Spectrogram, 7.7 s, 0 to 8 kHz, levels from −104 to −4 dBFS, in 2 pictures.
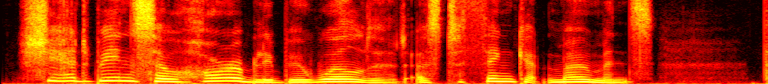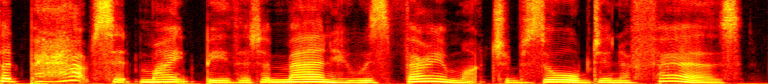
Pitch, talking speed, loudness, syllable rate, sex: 215 Hz, 205 wpm, -20 LUFS, 5.4 syllables/s, female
